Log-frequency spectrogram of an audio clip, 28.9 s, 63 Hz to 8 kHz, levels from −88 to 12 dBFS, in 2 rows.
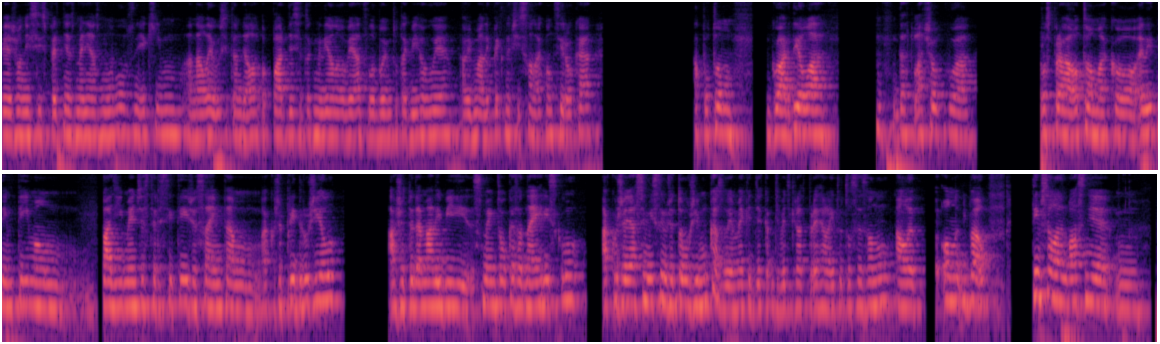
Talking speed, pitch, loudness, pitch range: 170 wpm, 175 Hz, -28 LUFS, 170-185 Hz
